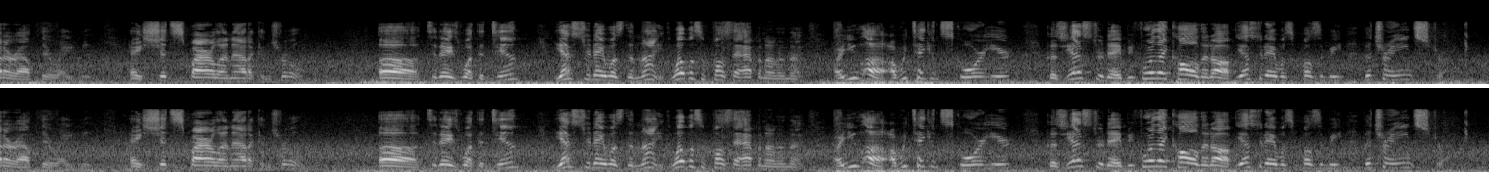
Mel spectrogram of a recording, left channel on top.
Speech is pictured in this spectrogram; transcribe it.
out there right now? Hey, shit's spiraling out of control. Today's what, the 10th? Yesterday was the 9th. What was supposed to happen on the 9th? Are we taking score here? Because yesterday, before they called it off, yesterday was supposed to be the train strike,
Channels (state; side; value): normal; both; correlation 0.78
